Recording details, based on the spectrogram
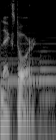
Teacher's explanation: If a native speaker says next door, they rarely actually pronounce the T in next. · Yeah, I don't say the T at all. Because your tongue physically cannot release the T and then form the D fast enough without making this clumsy little pause. So it just becomes next door. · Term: elision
